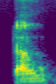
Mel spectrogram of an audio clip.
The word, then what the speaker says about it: tau: Torque is equal to torque 1, torque 2 plus up to tau n. Okay, its pronunciation is what? Tau.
